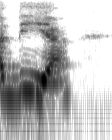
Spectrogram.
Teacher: está nombrando una vocal cerrada con acento y una vocal abierta sin acento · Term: hiato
